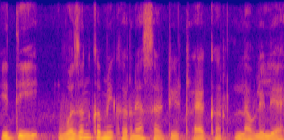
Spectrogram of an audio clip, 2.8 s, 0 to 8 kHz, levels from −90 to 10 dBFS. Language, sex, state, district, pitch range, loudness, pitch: Marathi, male, Maharashtra, Washim, 130-145 Hz, -15 LUFS, 135 Hz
